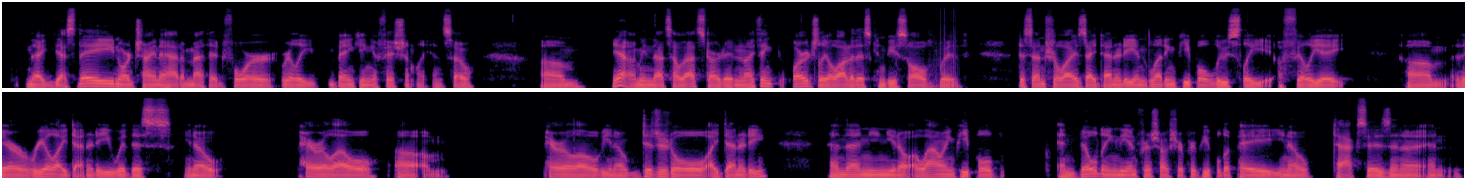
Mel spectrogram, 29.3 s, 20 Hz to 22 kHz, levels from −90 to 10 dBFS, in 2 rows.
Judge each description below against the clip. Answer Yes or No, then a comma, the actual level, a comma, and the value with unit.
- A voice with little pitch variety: Yes, narrow, 1.8 semitones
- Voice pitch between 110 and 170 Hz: No, very low, 95 Hz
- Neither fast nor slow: Yes, average, 155 wpm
